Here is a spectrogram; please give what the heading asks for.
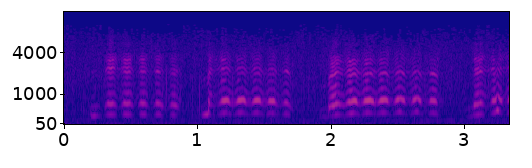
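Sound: imitated goat bleating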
